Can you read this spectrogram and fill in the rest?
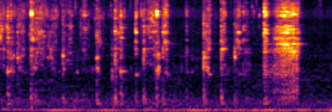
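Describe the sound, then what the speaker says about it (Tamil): Cashews and cardamom roasting in a pan for coconut burfi, a quiet scraping stir with soft sizzling and light metal-on-pan scrapes, rising briefly louder near the end, with no talk. "முந்திரி நல்லா வறுத்துக்கணும்"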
